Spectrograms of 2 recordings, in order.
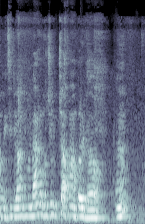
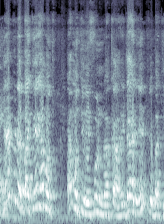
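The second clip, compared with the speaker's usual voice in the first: excited protest; 8 semitones higher, 4 dB louder than usual. Acted. Il se défend, excusé.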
